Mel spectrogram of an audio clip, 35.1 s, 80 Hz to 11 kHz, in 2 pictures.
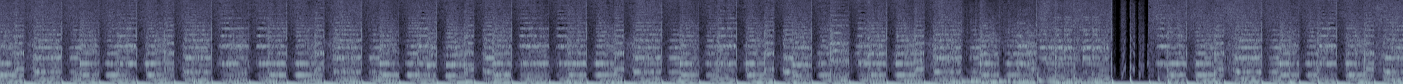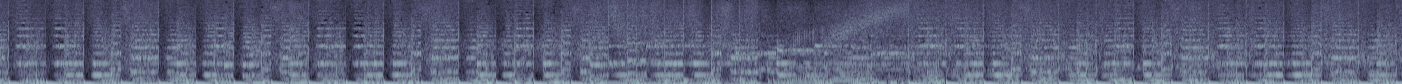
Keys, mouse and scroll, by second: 0.0-0.5 typing, 1.1 Return, 2.1 click, 2.6 Return, 3.5 click, 3.8 Return, 4.6 Escape, 5.8 click, 6.9 click, 13.0 click, 13.4-13.9 scroll, 17.8 click, 19.8 click, 20.1-20.7 scroll down 9, 21.0-21.6 scroll up 2, 22.3-23.6 drag, 27.1 click, 27.3 Escape, 28.4 click, 28.9 Escape, 29.7 click, 30.5 Escape, 30.5 click, 32.2-33.4 drag, 34.1 click, 34.3 Escape.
